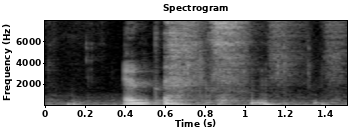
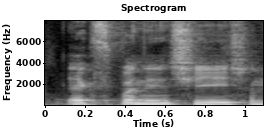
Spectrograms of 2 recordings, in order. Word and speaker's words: exponentiation: use it for expon exponential pronunciation. Wow. Exponentiation. No way. It makes me so funny. Exponentiation.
